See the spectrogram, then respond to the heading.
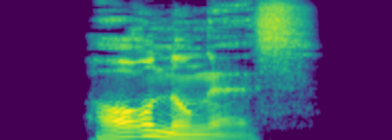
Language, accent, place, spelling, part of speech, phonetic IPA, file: German, Germany, Berlin, Hornunges, noun, [ˈhɔʁnʊŋəs], De-Hornunges.ogg
- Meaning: genitive of Hornung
